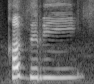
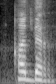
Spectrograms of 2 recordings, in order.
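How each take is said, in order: First: The word ends with a short vowel after r. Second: The word stops sharply on the final r. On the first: The reader continues without stopping. "Bila tidak wakaf, dia tak ada masalah" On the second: The reader stops at this word. "Bila wakaf"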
